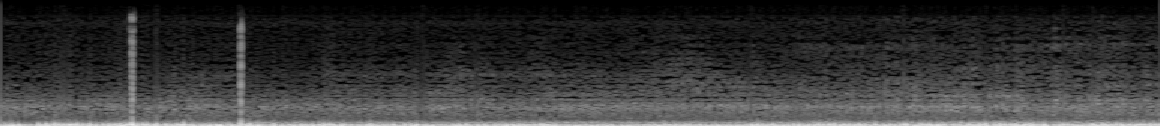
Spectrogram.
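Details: Steady low rumbling noise like distant traffic, with two sharp brief clicks early on and no animal voice.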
